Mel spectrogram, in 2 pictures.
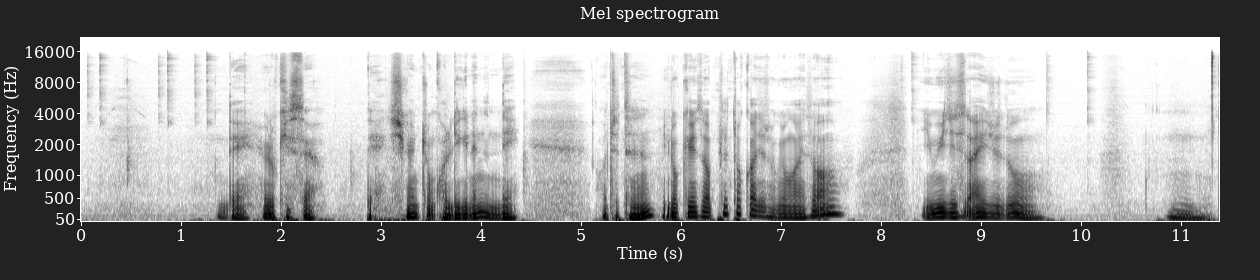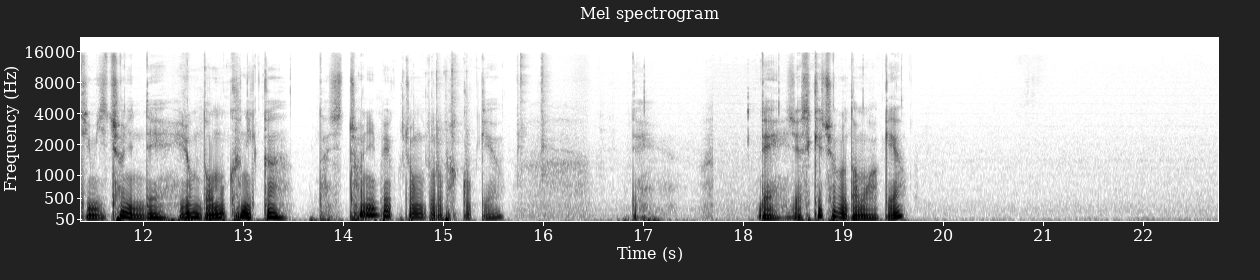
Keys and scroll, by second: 14.3-15.6 typing, 15.8 Return.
